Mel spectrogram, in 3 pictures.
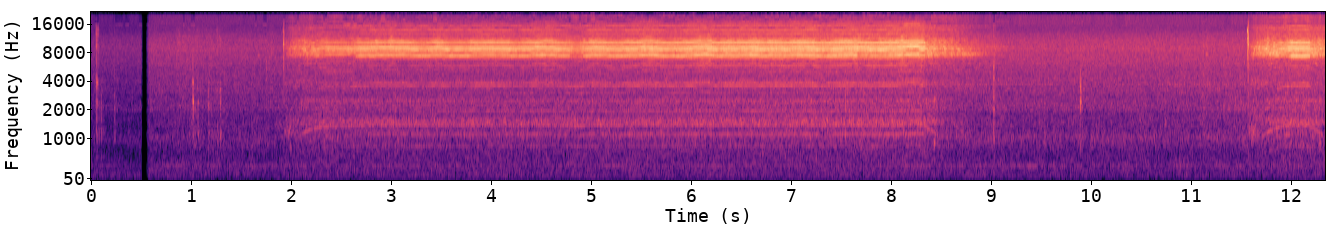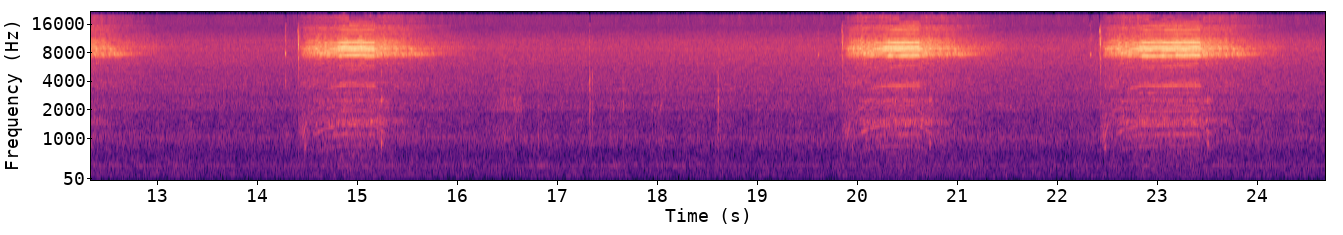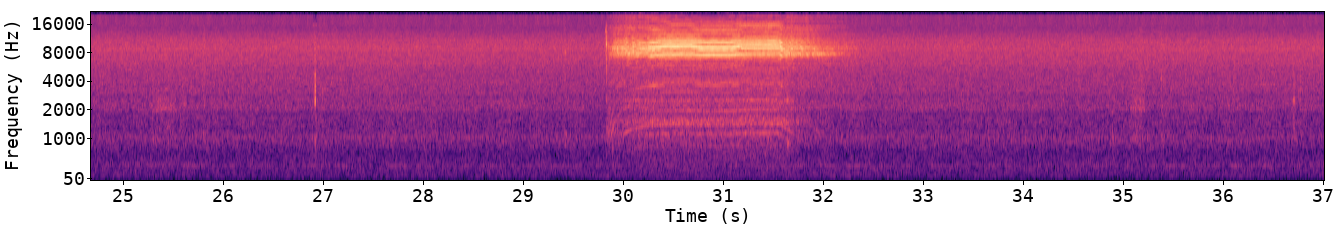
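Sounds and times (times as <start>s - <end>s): dental drill whining: 1.9s - 9.4s, 11.4s - 13.2s, 14.2s - 16.6s, 19.8s - 24.6s, 29.8s - 32.5s.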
